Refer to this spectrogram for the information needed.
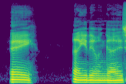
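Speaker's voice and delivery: flat, deadpan monotone held on one note. Describing a cartoon character to another speaker, monotone Bird Person voice. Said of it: "he's very monotone".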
